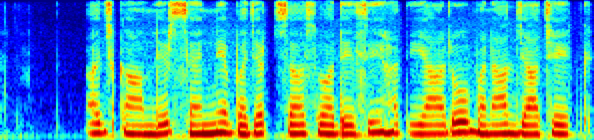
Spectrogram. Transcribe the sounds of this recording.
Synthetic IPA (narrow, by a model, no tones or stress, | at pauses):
ɐd͡ʒkaːmleɾsɛːnjəbəd͡ʒəʈsəswaːd̪eːsiɦɐt̪ijaːɾõbənaːld͡ʒaːt͡ʃʰeːk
